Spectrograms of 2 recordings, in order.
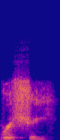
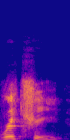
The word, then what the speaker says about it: Rishi: card when he okay just call him rishi not richie rishi rishi okay well richie richie has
